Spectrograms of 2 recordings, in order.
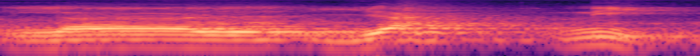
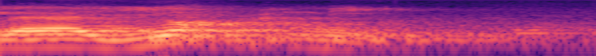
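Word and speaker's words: لا يَعْنِي: Ini bacanya la ya'ni, bukan la yu'ni. Karena disebutin bifathil, ya, bifathil ya, dengan difathahkan huruf ya.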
